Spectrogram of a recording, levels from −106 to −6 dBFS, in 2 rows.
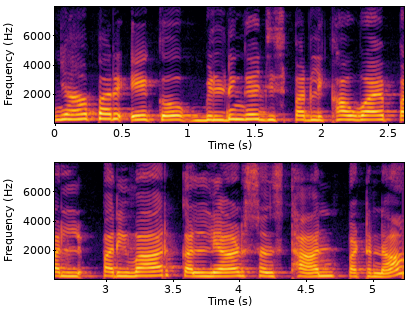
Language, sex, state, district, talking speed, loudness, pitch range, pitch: Hindi, female, Bihar, East Champaran, 160 wpm, -20 LUFS, 250-285 Hz, 270 Hz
